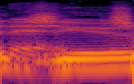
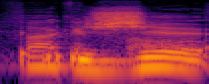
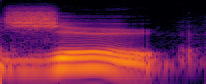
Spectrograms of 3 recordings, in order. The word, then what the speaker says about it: Zhu: John the Jew. – John the Zhu. I said Zhu. – Zhu. – But disregarded. – Right. Soft J.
